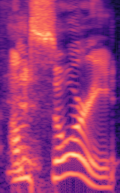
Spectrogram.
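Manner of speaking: high, mock-Canadian apology; Canadian accent. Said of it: "like the most Canadian".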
